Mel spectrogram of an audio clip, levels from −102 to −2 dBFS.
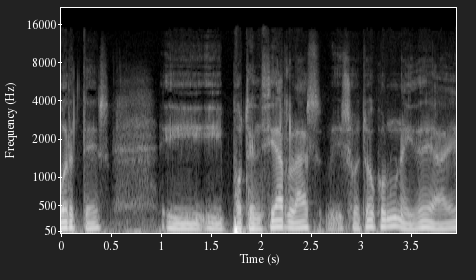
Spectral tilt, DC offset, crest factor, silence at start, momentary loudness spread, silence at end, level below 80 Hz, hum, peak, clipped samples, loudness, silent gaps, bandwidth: -8.5 dB/octave; under 0.1%; 22 dB; 0 s; 12 LU; 0 s; -28 dBFS; none; 0 dBFS; under 0.1%; -24 LUFS; none; 7.8 kHz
